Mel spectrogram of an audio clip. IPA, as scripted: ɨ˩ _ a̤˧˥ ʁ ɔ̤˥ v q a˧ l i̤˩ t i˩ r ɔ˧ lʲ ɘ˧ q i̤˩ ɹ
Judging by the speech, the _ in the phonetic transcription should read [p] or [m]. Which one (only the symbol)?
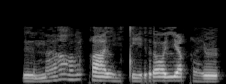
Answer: m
